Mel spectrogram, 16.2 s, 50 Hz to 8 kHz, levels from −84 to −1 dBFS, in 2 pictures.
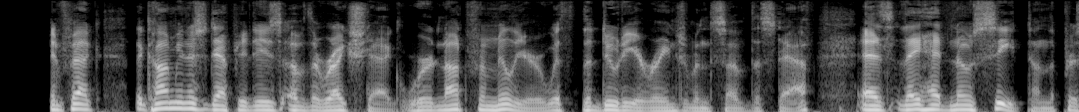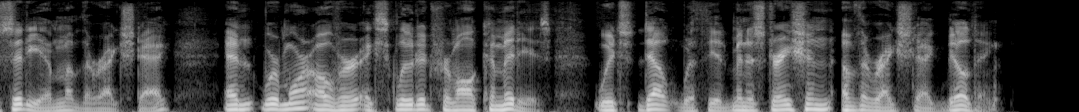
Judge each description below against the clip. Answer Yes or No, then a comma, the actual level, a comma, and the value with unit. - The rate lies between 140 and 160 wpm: No, average, 180 wpm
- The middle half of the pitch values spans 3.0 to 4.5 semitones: No, wide, 5.5 semitones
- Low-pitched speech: Yes, low, 110 Hz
